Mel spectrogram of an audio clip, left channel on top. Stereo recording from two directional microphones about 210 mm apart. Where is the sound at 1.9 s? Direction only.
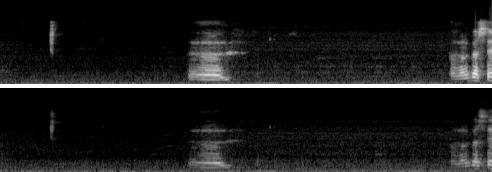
55° left (ahead or behind).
